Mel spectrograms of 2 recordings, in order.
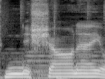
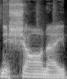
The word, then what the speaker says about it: Nishane: is a clone of nishana or nishane however you pronounce that apparently it's nishane but I can't help saying machine the Shane Neffs right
